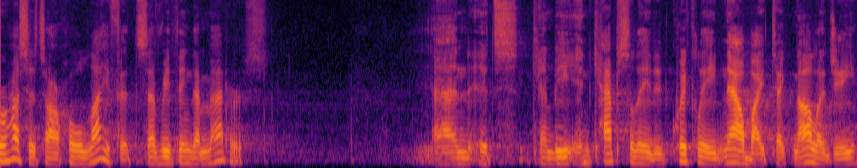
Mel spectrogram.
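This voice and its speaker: This man has a normal speaking voice, talking at a moderate pace and medium pitch. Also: ordinary pitch variation. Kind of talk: homily.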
